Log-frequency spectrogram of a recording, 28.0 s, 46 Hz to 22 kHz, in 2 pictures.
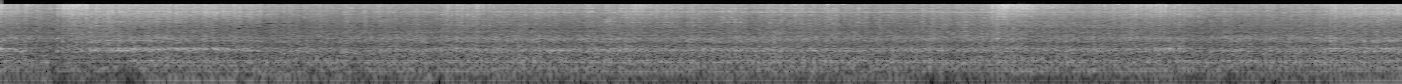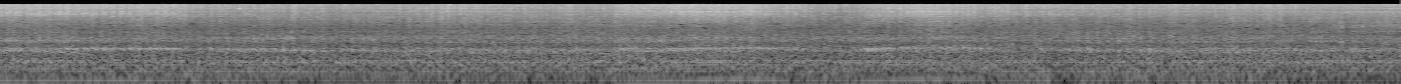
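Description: Predator 6.5 hp single-cylinder four-stroke engine on a drift trike running under way, its pitch rising and falling repeatedly as the throttle is opened and eased.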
